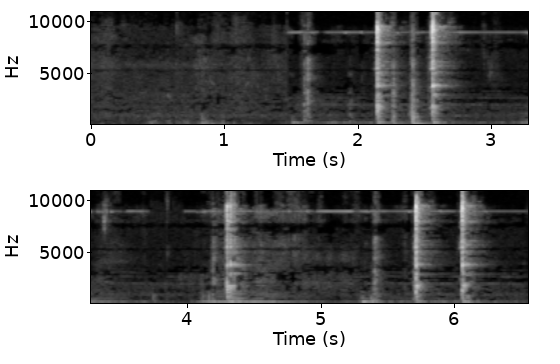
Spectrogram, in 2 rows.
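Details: 2023 VW ID.3, brake held while switching Drive and Reverse under acceleration: sharp metallic click bursts over low motor hum from the rear wheel; outer CV joint free play suspected, possibly related to TPI 2064631.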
